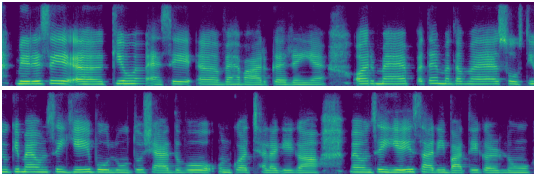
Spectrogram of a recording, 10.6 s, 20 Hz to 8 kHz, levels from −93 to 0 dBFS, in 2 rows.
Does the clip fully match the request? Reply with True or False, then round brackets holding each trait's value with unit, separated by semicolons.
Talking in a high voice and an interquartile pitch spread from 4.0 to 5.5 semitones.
False (215 Hz; 2.8 semitones)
